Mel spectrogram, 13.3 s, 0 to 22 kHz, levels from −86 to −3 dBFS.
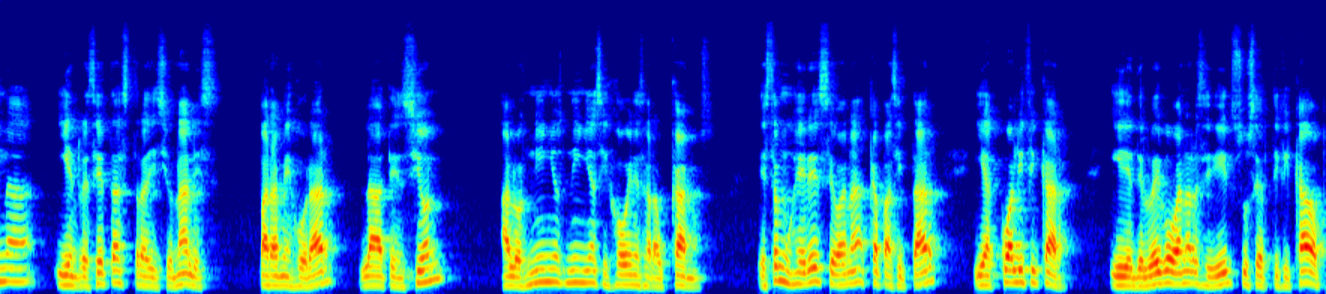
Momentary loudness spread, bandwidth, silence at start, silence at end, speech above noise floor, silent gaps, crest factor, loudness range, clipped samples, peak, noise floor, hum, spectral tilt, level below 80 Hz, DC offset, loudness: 8 LU; 13 kHz; 0 s; 0 s; 47 dB; none; 18 dB; 4 LU; under 0.1%; -4 dBFS; -68 dBFS; none; -7 dB/octave; -74 dBFS; under 0.1%; -22 LUFS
